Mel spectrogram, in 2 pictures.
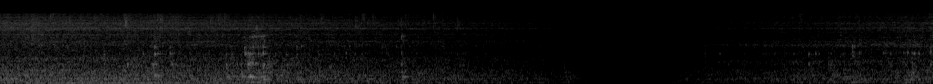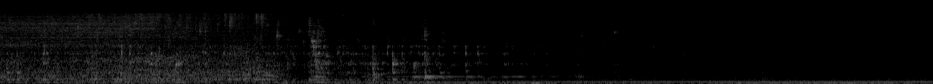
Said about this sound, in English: That was a nice shower.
